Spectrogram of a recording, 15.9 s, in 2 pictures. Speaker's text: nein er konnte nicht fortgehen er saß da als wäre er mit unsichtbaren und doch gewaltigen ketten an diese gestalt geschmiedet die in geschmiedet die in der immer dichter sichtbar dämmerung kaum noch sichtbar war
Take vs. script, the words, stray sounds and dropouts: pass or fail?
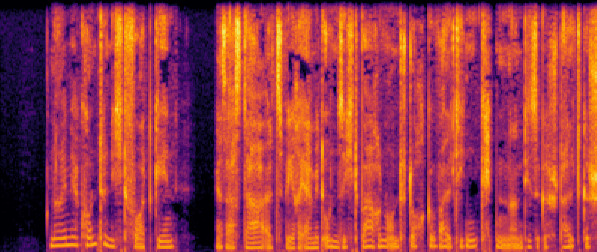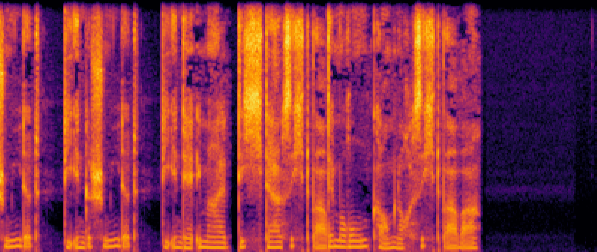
pass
